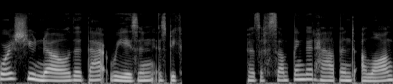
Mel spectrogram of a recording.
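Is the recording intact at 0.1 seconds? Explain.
Yes, at 0.1 seconds the speech plays through intact, with no dropout, click, distortion or other fault.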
